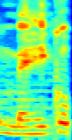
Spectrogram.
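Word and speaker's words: México: मेक्सिको में भी काफी लोग अपनी कंट्री को मेहिको बोलते हैं, क्योंकि यही उनके देश की प्रोनाउंसिएशन है।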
